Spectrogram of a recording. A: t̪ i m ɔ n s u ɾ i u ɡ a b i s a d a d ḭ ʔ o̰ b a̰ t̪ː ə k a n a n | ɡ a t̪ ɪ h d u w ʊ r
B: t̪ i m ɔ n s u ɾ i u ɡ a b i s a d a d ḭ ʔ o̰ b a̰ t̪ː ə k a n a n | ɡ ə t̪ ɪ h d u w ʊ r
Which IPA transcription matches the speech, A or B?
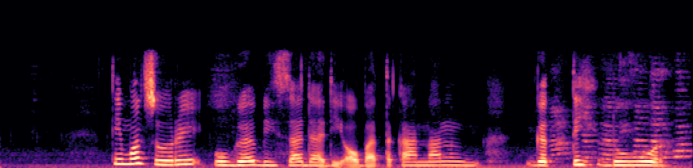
B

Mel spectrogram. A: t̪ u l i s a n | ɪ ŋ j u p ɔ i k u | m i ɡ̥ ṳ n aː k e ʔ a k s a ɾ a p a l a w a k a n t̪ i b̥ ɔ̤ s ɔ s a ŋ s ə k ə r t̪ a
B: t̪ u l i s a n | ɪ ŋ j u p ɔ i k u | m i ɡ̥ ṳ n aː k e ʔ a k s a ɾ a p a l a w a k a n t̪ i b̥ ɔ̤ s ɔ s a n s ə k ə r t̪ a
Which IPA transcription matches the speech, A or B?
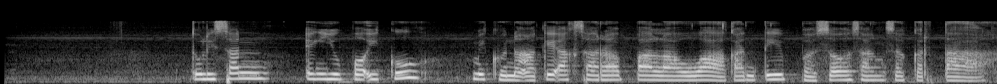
A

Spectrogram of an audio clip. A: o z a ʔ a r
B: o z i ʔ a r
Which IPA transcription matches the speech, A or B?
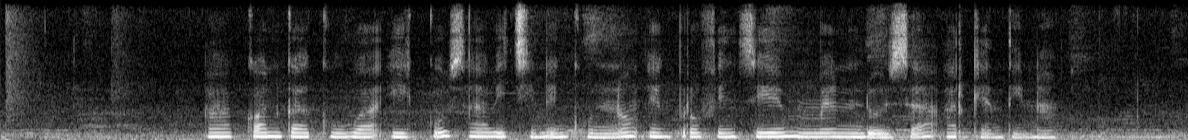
A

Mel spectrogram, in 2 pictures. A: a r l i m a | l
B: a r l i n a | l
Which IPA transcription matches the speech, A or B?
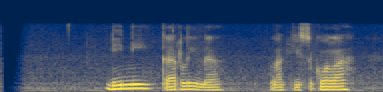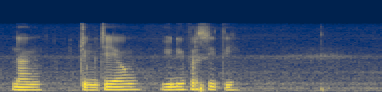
B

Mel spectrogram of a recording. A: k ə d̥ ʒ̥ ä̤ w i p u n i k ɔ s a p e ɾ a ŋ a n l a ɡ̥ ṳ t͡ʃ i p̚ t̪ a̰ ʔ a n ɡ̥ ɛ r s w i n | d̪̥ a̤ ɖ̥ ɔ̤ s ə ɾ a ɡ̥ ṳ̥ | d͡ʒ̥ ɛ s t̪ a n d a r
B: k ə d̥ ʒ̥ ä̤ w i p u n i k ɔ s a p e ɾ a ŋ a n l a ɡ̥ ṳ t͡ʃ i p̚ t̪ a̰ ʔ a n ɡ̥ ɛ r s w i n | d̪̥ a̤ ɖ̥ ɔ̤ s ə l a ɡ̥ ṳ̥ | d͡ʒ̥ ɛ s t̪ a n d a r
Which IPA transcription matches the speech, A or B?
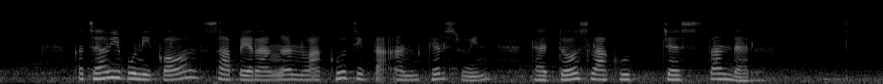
B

